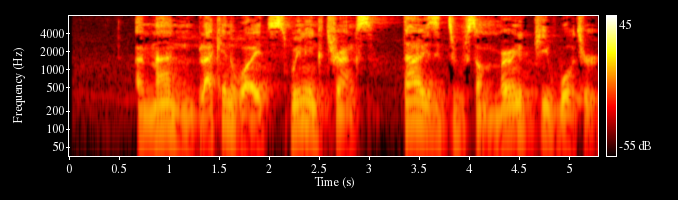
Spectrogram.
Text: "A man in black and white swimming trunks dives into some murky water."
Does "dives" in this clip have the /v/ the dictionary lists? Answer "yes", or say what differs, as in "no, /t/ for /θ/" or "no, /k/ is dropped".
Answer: no, /v/ is dropped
